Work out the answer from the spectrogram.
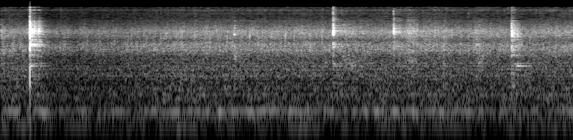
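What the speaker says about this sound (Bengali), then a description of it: "আদা রসুনের পেস্টটা আমি দিয়ে দিলাম। ভালো করে একটুখানি কাঁচা গন্ধটা যতক্ষণ না যাবে একটু নাড়াচাড়া করব।" Ginger garlic paste frying in a pan while being stirred, a soft continuous sizzle with a few sharp clicks of a utensil against the pan, steady and close, no voices.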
